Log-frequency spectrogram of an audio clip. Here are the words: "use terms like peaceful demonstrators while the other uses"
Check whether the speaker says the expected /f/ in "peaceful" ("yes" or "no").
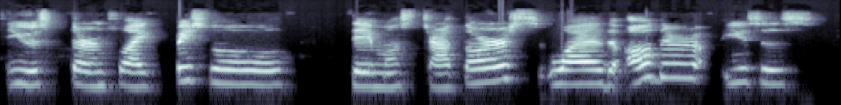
no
